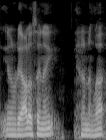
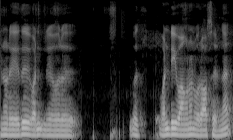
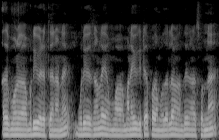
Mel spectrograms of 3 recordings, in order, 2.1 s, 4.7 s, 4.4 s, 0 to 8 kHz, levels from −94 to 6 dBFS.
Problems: background conversations at intervals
